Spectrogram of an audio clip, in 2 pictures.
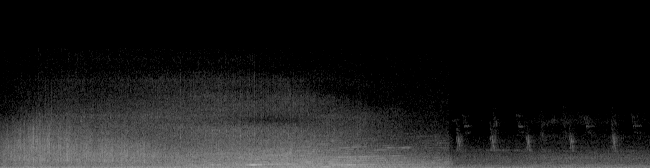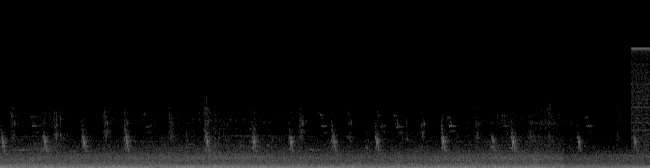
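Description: A car pulls away, its engine rising in pitch as it speeds up. About nine seconds in, the sound drops suddenly to a quiet background with faint, short high ticks or chirps about once or twice a second.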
